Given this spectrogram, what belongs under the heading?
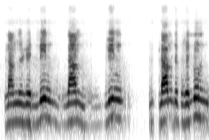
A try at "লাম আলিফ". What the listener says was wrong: লাম আলিফ, আপনি সবসময় আলিফটা ছেড়ে দেন। আলিফটা বলতে হবে, লাম। লান, লিন, লুন। আরো আহ, আরেকটু দেখতে হবে আর কি, আর মুখের জড়তা দূর করতে হবে বেশি বেশি চর্চার মাধ্যমে।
